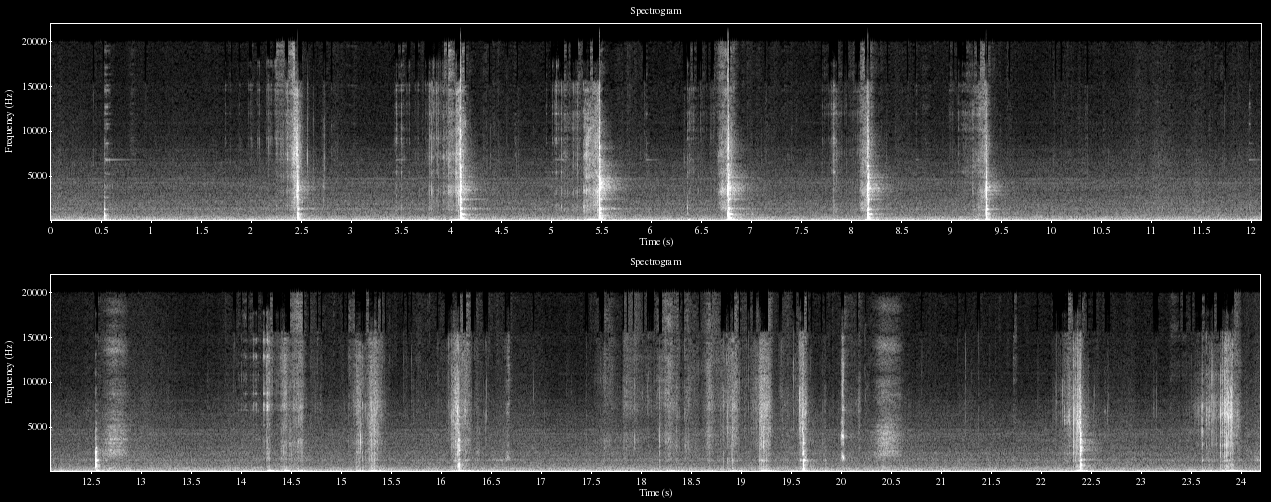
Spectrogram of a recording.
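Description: A knife dicing onion on a cutting board for a Korean-inspired dish, sharp regular chopping taps close up, some in steady runs and some quicker clustered cuts, with no talk.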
